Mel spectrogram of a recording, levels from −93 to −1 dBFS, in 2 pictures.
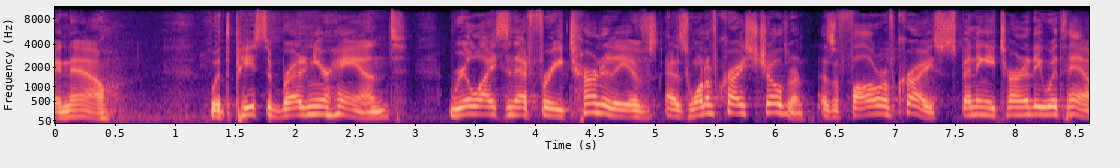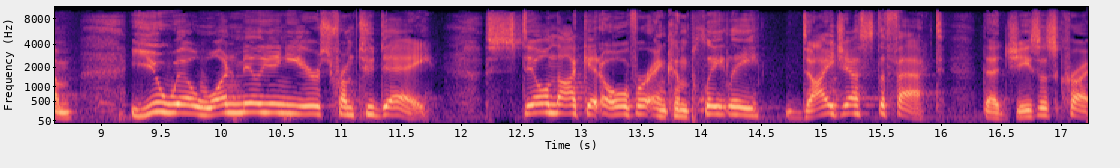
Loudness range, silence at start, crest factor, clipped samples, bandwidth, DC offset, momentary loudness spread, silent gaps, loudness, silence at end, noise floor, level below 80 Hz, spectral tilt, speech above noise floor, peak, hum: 2 LU; 0 s; 18 dB; under 0.1%; 10.5 kHz; under 0.1%; 7 LU; none; -21 LUFS; 0 s; -46 dBFS; -60 dBFS; -4 dB/octave; 25 dB; -4 dBFS; none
